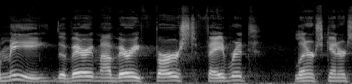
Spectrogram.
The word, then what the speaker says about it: Lynyrd Skynyrd: Now, pronounced Lynyrd Skynyrd, I had that on cassette.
